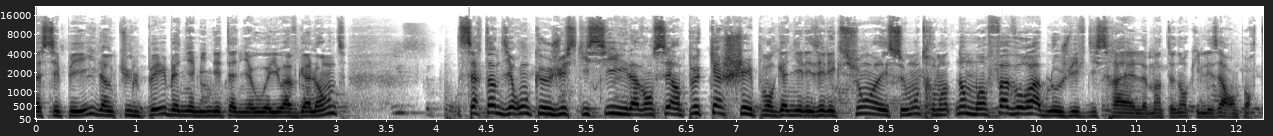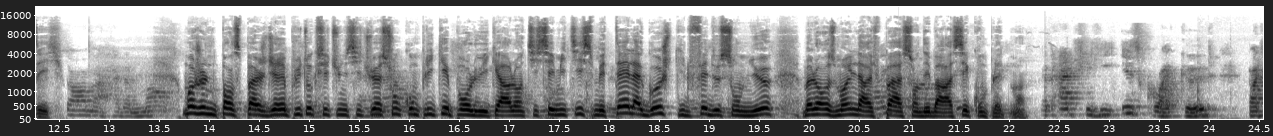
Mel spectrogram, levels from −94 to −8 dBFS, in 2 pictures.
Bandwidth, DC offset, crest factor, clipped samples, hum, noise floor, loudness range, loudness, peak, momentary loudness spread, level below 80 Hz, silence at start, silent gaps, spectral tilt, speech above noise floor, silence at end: 15.5 kHz; under 0.1%; 12 dB; under 0.1%; none; -32 dBFS; 4 LU; -12 LUFS; 0 dBFS; 15 LU; -44 dBFS; 0 s; none; -5 dB/octave; 20 dB; 0 s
